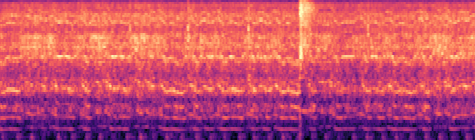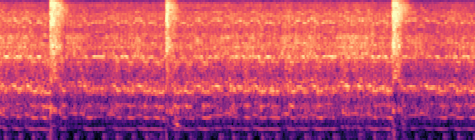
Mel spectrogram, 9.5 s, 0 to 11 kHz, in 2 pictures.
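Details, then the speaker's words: 1951 Korean War M38 army jeep, not run in years, cranking after cleaning corroded ignition points with emery paper: slow uneven cranking with sharp pops every one to two seconds; now has spark but backfires through the intake, with fuel pumping down through the primaries. "all right guys so it's clearly got spark now uh it's kind of backfiring through the intake so we solved that problem for sure"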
